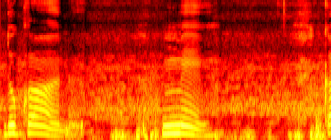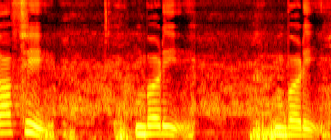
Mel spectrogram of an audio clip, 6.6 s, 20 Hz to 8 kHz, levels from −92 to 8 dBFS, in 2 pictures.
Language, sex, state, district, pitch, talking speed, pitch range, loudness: Hindi, male, Rajasthan, Bikaner, 155 Hz, 45 wpm, 120-175 Hz, -15 LUFS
